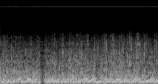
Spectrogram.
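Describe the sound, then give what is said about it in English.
The engine of a small open-cockpit training airplane roars loudly and steadily during a training flight, a thick low rumble with a rushing, wind-like edge that pulses slightly, with one brief dip near the start and no voices. “Next comes the training flight, so let the motor roar.”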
